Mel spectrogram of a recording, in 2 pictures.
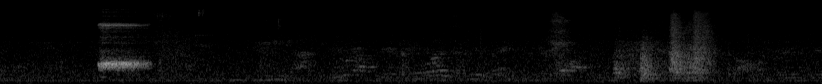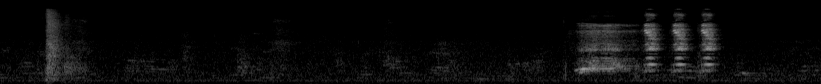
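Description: Small toy robots chirp and beep electronically.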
